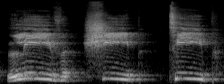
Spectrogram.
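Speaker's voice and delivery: "leave, sheep, tip" all with long EE; wrong long vowel. Shown as a demonstration. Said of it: "não tá pronunciando corretamente".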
